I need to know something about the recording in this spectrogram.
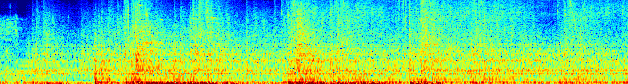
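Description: An electric weapon crackles and zaps in loud bursts.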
